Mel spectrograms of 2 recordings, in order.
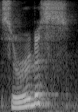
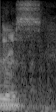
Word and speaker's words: Cerberus: Cerebus? How you say it? Cerberus.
